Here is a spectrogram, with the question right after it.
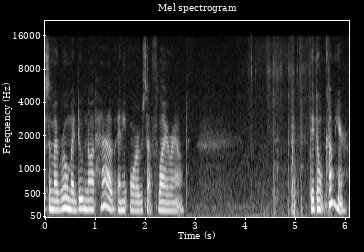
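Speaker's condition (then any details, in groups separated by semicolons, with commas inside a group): No condition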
